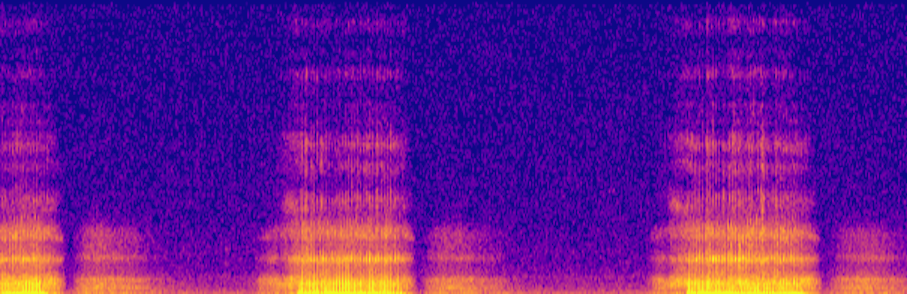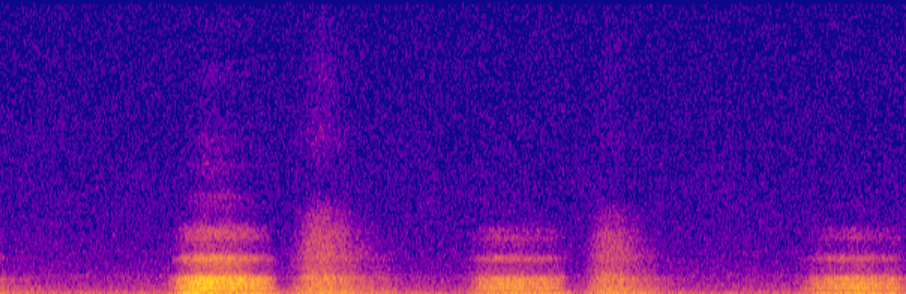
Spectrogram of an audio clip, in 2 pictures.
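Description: Slow rhythmic snoring, with two loud rattling snores and softer breaths in between, about six cycles in eighteen seconds.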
